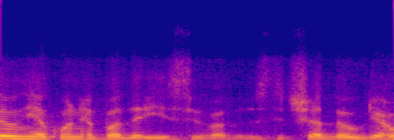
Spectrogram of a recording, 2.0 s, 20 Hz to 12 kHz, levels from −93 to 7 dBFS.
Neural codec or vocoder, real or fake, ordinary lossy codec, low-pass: codec, 16 kHz, 0.7 kbps, FocalCodec; fake; Opus, 32 kbps; 7.2 kHz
